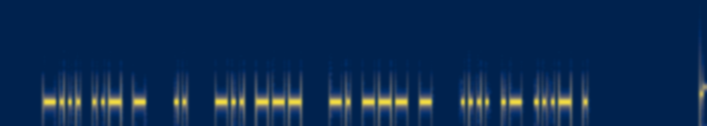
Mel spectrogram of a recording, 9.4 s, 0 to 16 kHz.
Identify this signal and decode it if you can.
Morse code, heard as a keyed tone, about 22 wpm, 700 Hz. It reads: BUT I DO NOT HAVE
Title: Sets of 5 Words Encore 22wpm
